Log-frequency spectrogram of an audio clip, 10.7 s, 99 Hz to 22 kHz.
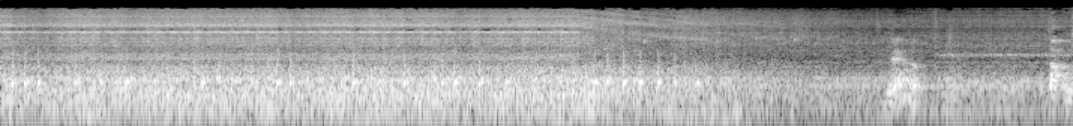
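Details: Hotpoint 9530W Electronic 1000 Plus washer washing towels, high spin: heavy rumble with rhythmic knocking, then the motor whine falls away as it slows; worn shock absorbers cause the knocking and creaking.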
